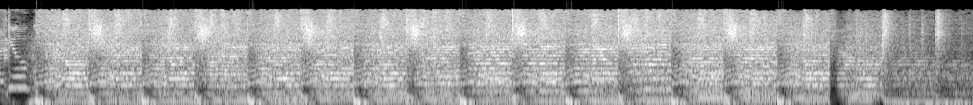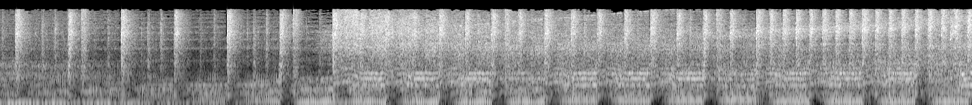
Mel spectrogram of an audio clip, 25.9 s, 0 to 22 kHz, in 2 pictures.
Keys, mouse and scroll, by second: 0.6 click, 4.4 shift+middle click, 4.9 scroll up 1, 5.5 space, 6.0 click, 6.5-7.1 scroll up 1, 7.1 b, 7.2 click, 9.0 scroll down 1, 9.5 shift+middle click, 10.7-11.2 scroll up 1, 11.6 middle click, 12.3 click, 12.5-12.9 scroll down 1, 12.9 click, 13.1 scroll down 1, 15.0 click, 16.9 middle click, 18.1 space, 18.7 click, 25.7 click.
